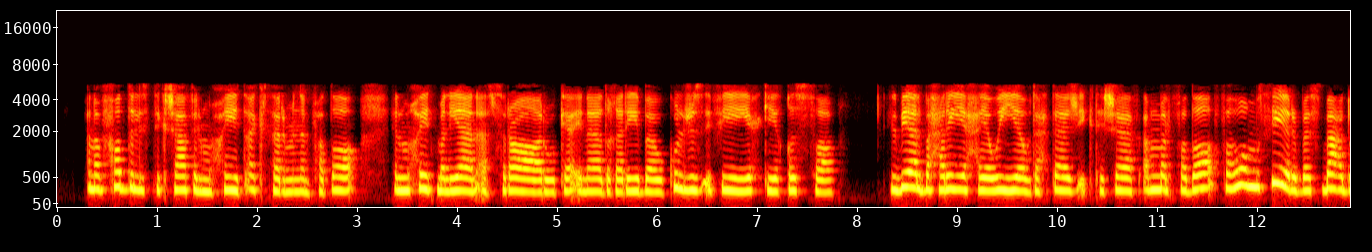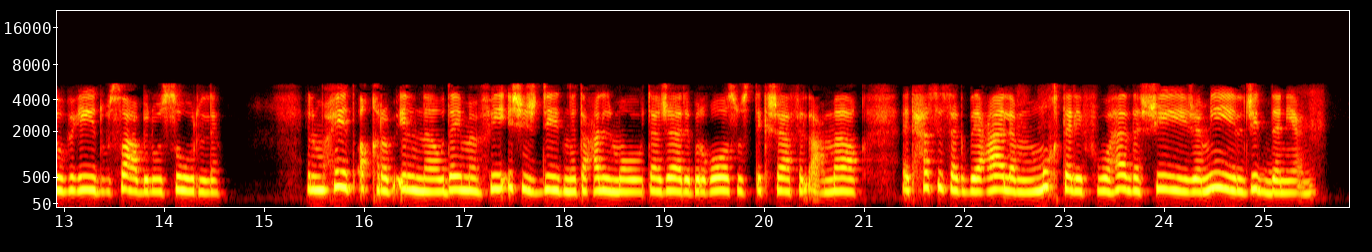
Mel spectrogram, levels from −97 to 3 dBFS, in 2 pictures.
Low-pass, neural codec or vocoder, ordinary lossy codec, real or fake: 5.4 kHz; none; MP3, 48 kbps; real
